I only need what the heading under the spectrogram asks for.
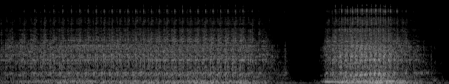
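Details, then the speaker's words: Techsew 202 fur sewing machine before fitting a 3-to-1 speed reducer pulley: fast steady needle-drive clatter, brief stop and quick restart to full speed; motor engages abruptly, machine runs too fast to control material. "So I'll show you what this speed is a little too much, and then it goes really fast and it's hard to control the material that you're working with."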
